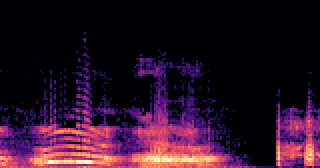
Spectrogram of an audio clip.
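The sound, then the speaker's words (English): A Chinese puppy, looking like a young golden retriever or Labrador, in a farmyard howls in imitation of a rooster's crow it hears: two drawn-out, wavering calls that rise and fall, followed after a brief pause by two short, sharp yelps. No one speaks. “He's walking around in a farmyard, and he hears a rooster crow, and the dog imitates the rooster.”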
